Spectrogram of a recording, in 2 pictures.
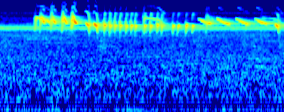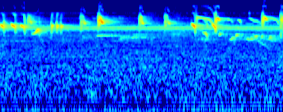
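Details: Scarlet minivet (sepah hutan) singing busily as a training model for other birds: a dense, rapid stream of very high, thin chirps and downslurred ticks, several per second, continuing almost without pause.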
